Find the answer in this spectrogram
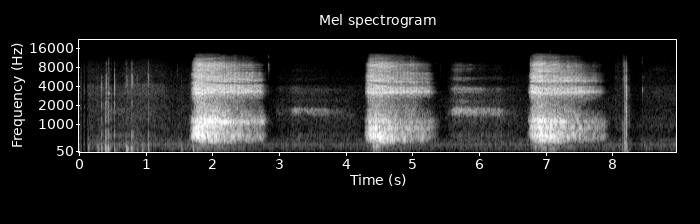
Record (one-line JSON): {"exhalation_length": "9.0 s", "exhalation_amplitude": 10055, "exhalation_signal_mean_std_ratio": 0.44, "survey_phase": "beta (2021-08-13 to 2022-03-07)", "age": "45-64", "gender": "Female", "wearing_mask": "No", "symptom_none": true, "smoker_status": "Ex-smoker", "respiratory_condition_asthma": false, "respiratory_condition_other": false, "recruitment_source": "REACT", "submission_delay": "2 days", "covid_test_result": "Negative", "covid_test_method": "RT-qPCR", "influenza_a_test_result": "Negative", "influenza_b_test_result": "Negative"}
